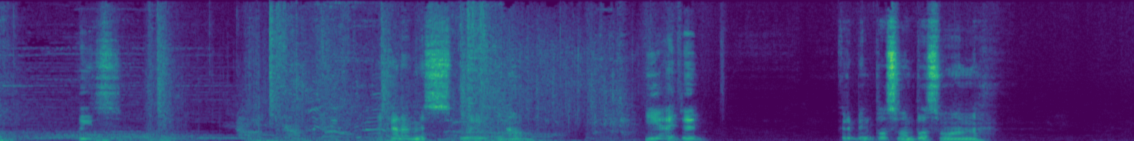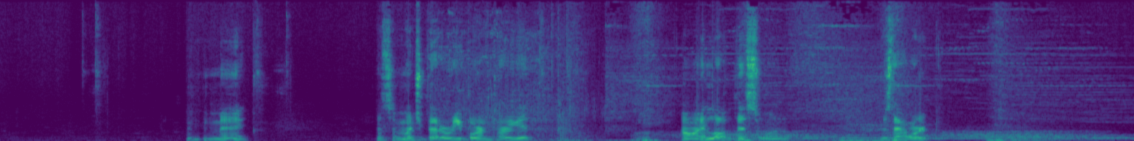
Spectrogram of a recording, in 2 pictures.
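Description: A magical sparkling effect chimes as a card is played.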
